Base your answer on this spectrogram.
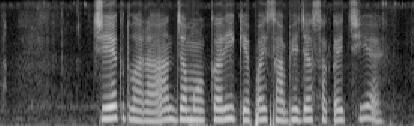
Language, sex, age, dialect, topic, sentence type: Maithili, female, 25-30, Angika, banking, question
